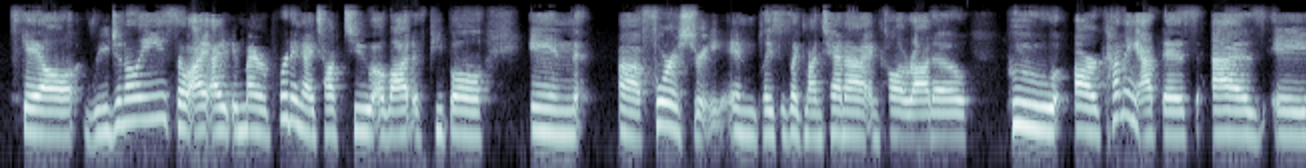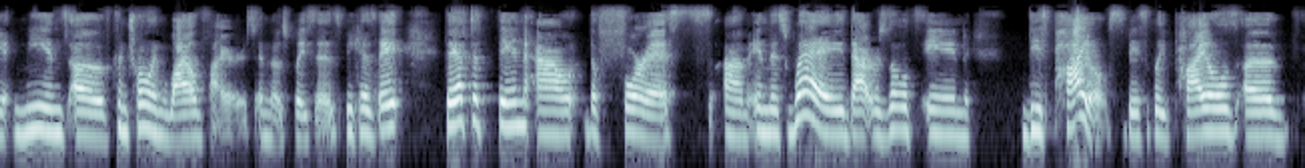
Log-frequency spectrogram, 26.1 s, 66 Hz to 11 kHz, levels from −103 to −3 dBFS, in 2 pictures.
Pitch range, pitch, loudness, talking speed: 185-215 Hz, 195 Hz, -17 LUFS, 135 wpm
